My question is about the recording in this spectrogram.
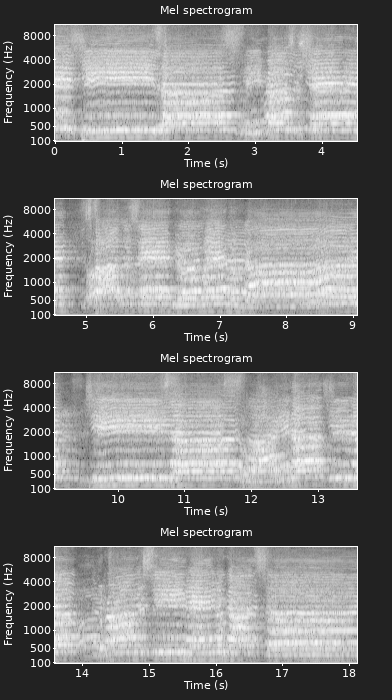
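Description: A mixed youth choir of boys and girls singing a gospel hymn together, in long sustained phrases with short breaks for breath between them.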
